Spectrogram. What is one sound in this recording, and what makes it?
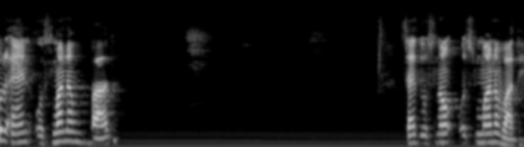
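A man lectures calmly into a close microphone.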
